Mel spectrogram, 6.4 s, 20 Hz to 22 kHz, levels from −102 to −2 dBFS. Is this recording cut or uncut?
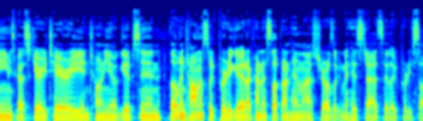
cut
